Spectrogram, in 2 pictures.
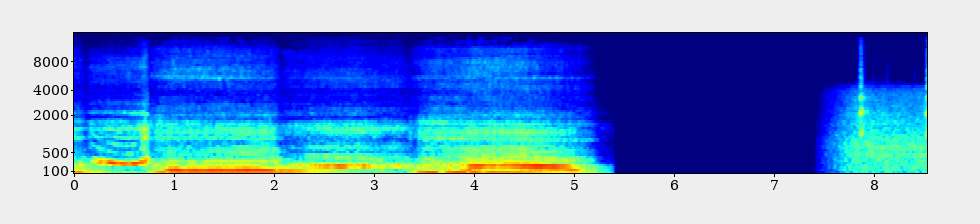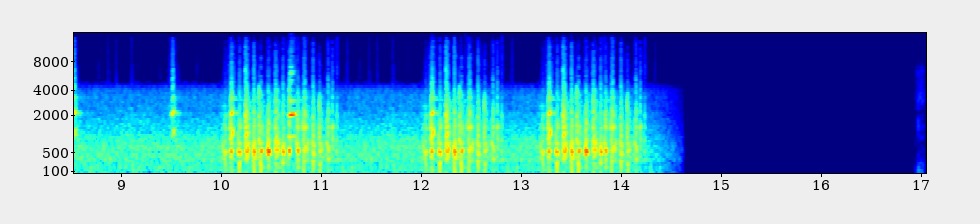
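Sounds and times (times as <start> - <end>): steady hiss: 7.5 - 13.4
stork clattering bill: 9.5 - 11.2.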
